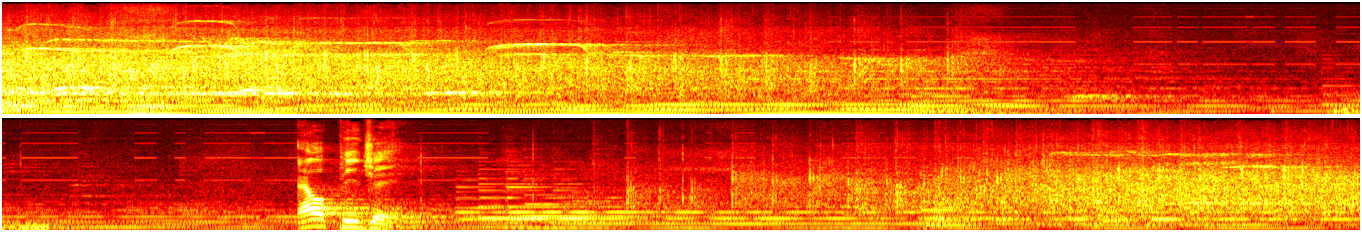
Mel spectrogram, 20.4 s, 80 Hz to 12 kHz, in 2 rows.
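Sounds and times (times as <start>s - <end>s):
audience clapping hands: 0.0s - 8.0s, 14.1s - 20.3s
speech: 12.4s - 13.2s.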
